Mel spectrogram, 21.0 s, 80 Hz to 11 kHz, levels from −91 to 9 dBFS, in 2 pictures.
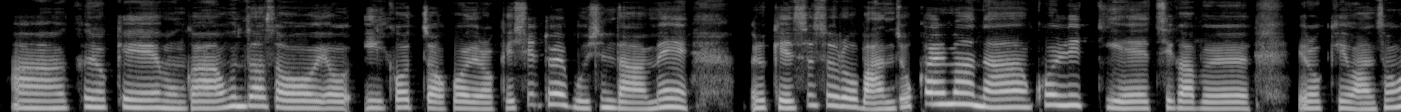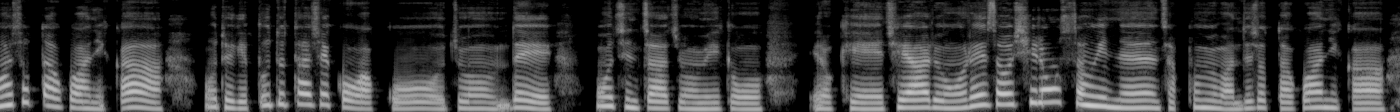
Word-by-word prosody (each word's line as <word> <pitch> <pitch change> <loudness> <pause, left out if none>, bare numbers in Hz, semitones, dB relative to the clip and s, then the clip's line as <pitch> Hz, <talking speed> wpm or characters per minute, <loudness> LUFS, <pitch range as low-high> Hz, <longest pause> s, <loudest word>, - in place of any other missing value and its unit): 아 205 0 0
그렇게 230 -2 0
뭔가 200 0 0
혼자서 230 -4 +2
여 195 -1 0
이것저것 205 -2 -1
이렇게 185 +2 -2
시도해 305 +5 0
보신 215 -1 -2
다음에 200 +5 +1 0.5
이렇게 215 -1 +1
스스로 275 -2 0
만족할 240 - +2
만한 235 -8 +4
퀄리티의 255 -9 0
지갑을 190 -2 -1 0.3
이렇게 200 +1 -3
완성하셨다고 235 - 0
하니까 200 +1 +1 0.3
어 240 -3 -3
되게 205 -4 -2
뿌듯하실 300 +3 -1
것 220 -6 0
같고 95 - -2
좀 190 -2 -4
네 200 -5 +1 0.3
어 265 0 +2
진짜 205 -5 0
좀 180 -2 -3
이거 175 -1 -3 0.3
이렇게 180 -1 -3
재활용을 220 0 +3
해서 310 +2 +3
실용성 360 -4 +2
있는 210 -4 +2
작품을 215 +2 -3
만드셨다고 195 +2 -3
하니까 180 -6 0
210 Hz, 280 characters per minute, -22 LUFS, 190-240 Hz, 0.5 s, 만한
